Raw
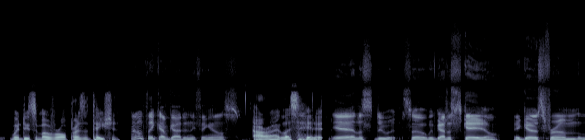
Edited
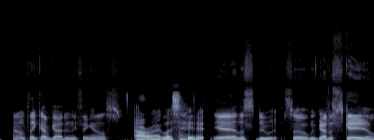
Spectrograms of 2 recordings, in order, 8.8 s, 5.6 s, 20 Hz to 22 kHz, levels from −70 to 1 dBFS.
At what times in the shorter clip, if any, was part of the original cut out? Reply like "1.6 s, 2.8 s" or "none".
none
